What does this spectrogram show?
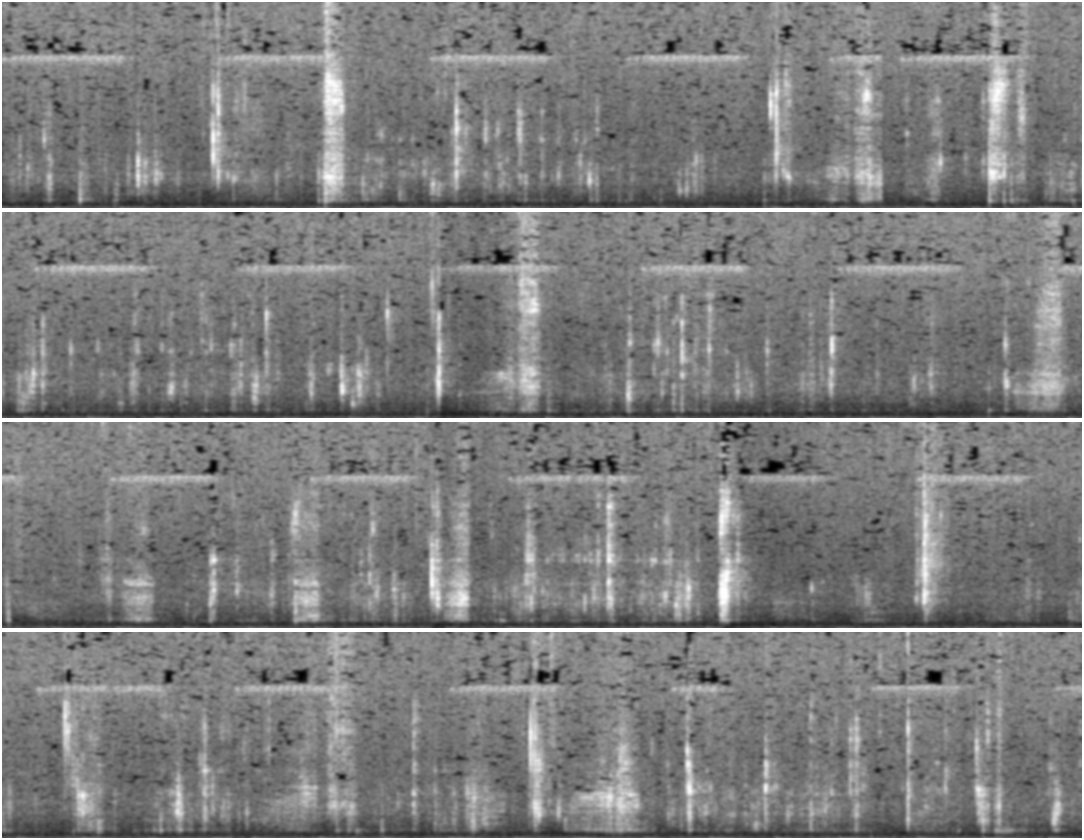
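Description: Close-miked chewing of creamy Alfredo pasta, with irregular wet mouth clicks and smacks coming several times a second.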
